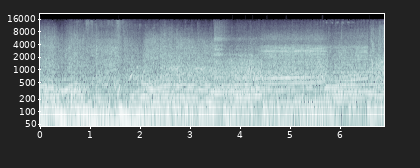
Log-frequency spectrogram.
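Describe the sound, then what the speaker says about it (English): A Koenigsegg Jesko and a Chevrolet Corvette ZR1X drag racing, loud roaring engines climbing through gear changes with tire noise, close and intense for the whole stretch. "are going to race my Koenigsegg Jesko versus the brand new Corvette ZR1X"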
